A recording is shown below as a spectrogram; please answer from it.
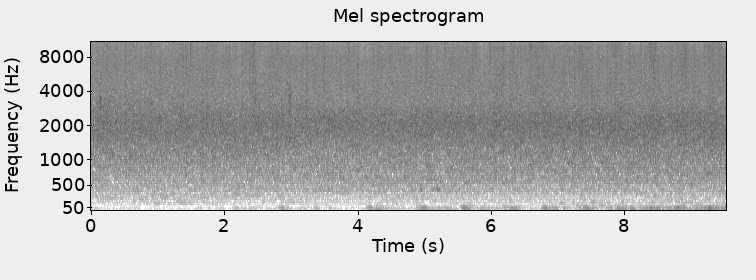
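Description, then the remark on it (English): A concert audience in the arena of the Royal Albert Hall applauds loudly and continuously, a dense wash of clapping, with heavy thudding foot-stomping pounding underneath throughout, not wanting to let conductor Valery Gergiev go. No one speaks. “You can hear the stomping.”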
